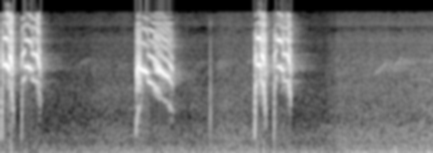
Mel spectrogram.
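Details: Three bouts of scratchy parrot squawks, single and doubled, spaced over a second apart, then near silence.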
